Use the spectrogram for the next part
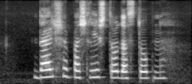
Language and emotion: Russian, neutral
